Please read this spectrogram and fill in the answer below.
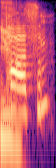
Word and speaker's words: opossum: It's just possum. Just possum. So if somebody were to refer to you, it would be just be Julie the possum. Correct. It's Julie the possum. The O is silent.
